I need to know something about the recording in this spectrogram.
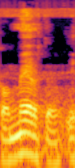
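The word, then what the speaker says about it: omertà: Honestly, the actual word Omerta, they pronounce it correctly like Omerta, if you know how to roll your R's and stuff like that, if I'm, you know what I'm saying, putting it out there correctly.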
